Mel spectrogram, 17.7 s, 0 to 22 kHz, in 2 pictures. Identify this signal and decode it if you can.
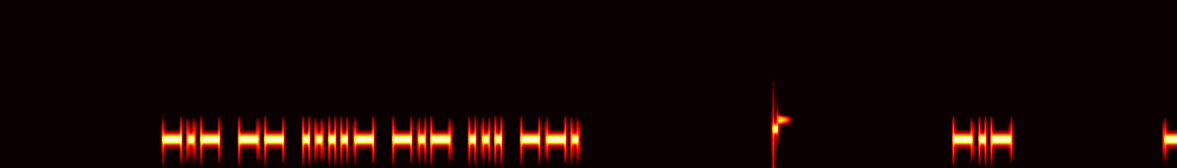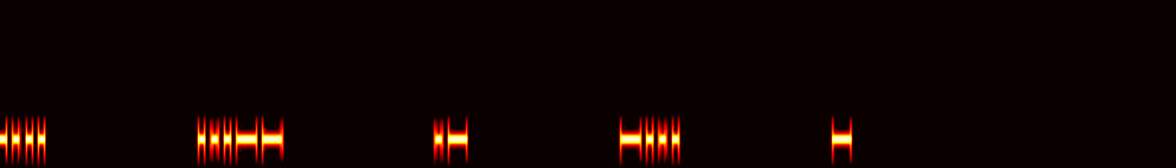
Morse code, heard as a keyed tone, about 25 wpm, spaced as for 11 wpm, 700 Hz. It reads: KM4KSG KB3ABT
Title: USA Call Signs - 6 Characters - 8x Character Spacing - 25wpm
